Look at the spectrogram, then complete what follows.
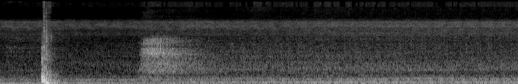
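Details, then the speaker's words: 2001 Ford Escort ZX2, just started after months or years sitting, low on fuel: sharp click, then a quiet, even, steady idle with no misses or knocks. Starter-circuit break suspected because the key won't crank it. Normal idle. "Yes, I know it's low on fuel. I think I got like a few like a partial gallon in it, but we are idling steady."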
